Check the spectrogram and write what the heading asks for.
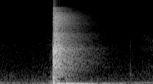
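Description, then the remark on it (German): A single loud, sharp slap cracks out, a hard hand strike across a man's left cheek, with a brief bright ring that fades quickly into quiet. No voices are heard. “Eine schallende Ohrfeige traf seine linke Wange, und eine Träne kullerte daran herunter und hinterließ eine wohlige Rotfärbung, als er sich in den Stuhl sinken ließ.”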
